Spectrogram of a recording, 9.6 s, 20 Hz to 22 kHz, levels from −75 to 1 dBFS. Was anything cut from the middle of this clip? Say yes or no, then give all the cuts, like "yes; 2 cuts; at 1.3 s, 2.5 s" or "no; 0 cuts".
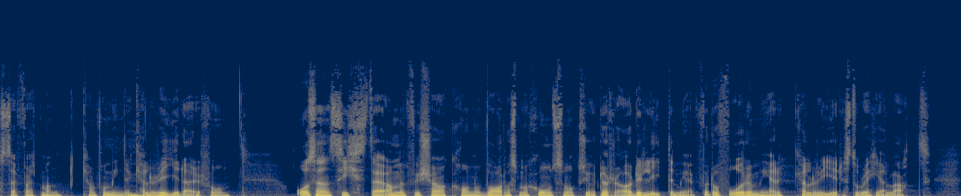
no; 0 cuts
